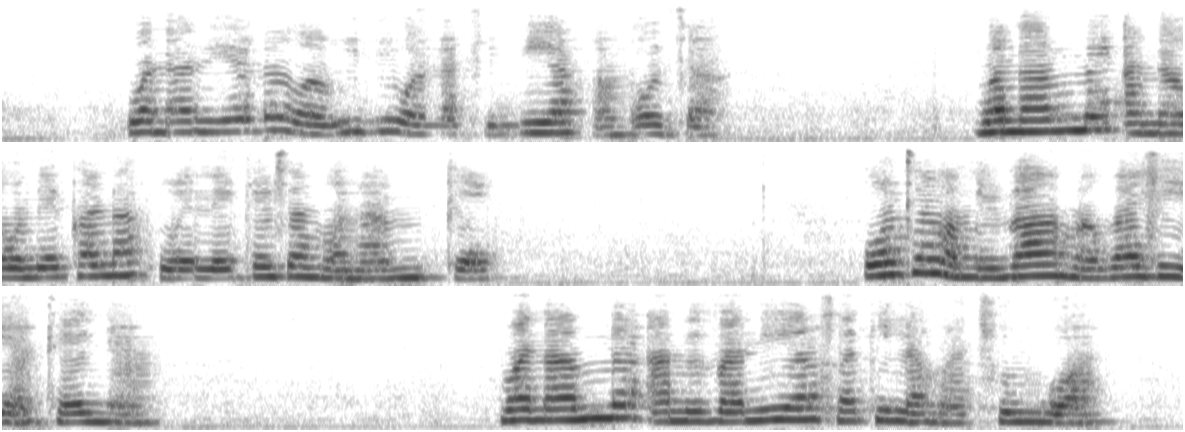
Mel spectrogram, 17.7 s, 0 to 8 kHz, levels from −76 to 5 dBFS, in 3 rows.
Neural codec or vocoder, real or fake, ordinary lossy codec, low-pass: codec, 44.1 kHz, 1.7 kbps, Pupu-Codec; fake; Opus, 32 kbps; 7.2 kHz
